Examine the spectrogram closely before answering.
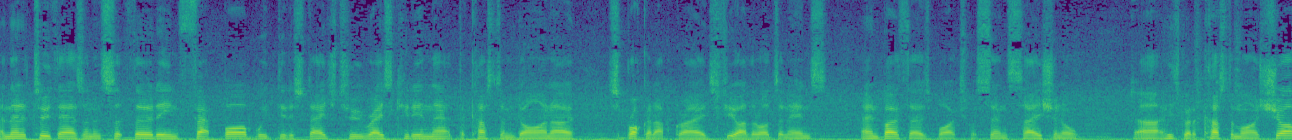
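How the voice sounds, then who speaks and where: Heard over light background noise, a man with an Australian accent speaks at a moderate pace in a dry sound with no echo. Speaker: motorcycle vlogger. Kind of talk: casual vlog. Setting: workshop. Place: workshop. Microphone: phone near.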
